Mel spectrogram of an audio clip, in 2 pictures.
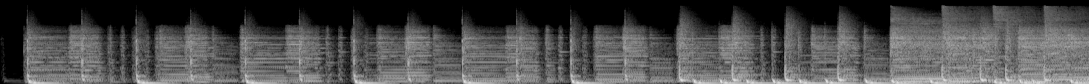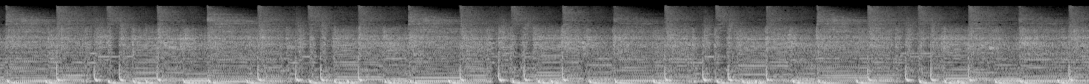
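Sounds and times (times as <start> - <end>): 
Fender Stratocaster electric guitar: 0.2 - 21.7.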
